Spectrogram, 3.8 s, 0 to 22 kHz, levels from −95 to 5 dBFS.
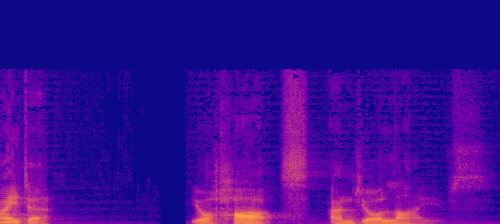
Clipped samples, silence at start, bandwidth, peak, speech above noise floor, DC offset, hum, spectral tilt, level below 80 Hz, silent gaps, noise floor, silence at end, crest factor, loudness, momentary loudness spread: under 0.1%; 0 s; 15.5 kHz; -6 dBFS; 51 dB; under 0.1%; none; -6.5 dB/octave; -68 dBFS; 1.20-1.37 s; -76 dBFS; 0.55 s; 22 dB; -25 LUFS; 19 LU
